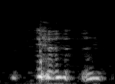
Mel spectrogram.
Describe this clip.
small laugh2
i recorded my voice while watching and listening to funny stuff to force real laughs out of me. this way i can have REAL laugh clips for stock instead of trying to fake it.
english, female, girl, laugh, speak, talk, voice, woman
